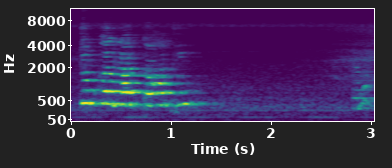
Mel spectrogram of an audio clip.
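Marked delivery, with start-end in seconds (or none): 0.1-1.2 sharp, high, loud accusing demand; suspicious partner demanding an answer; accusing question. Shown as a demonstration. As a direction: fire the question at her, fast and high. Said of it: "जैसे मैं अगर बोलूं".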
